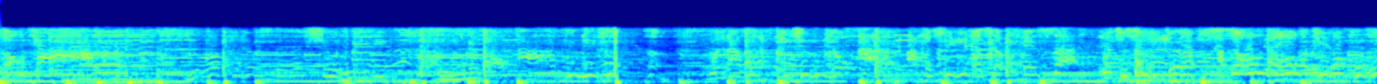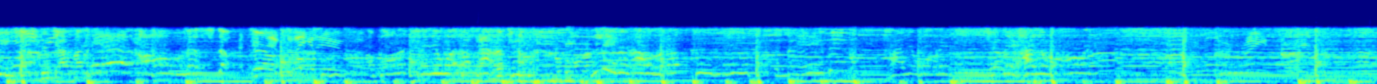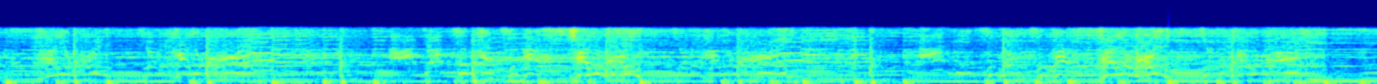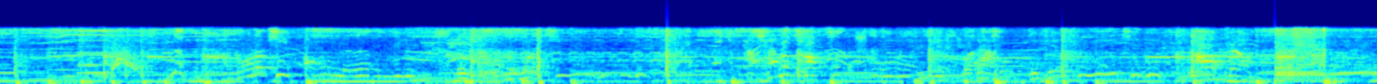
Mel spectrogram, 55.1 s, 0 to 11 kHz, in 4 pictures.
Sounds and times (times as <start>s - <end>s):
Music: 0.0s - 55.0s
Singing: 0.0s - 55.0s
Speech: 7.9s - 20.3s, 25.4s - 30.1s, 43.0s - 55.0s.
